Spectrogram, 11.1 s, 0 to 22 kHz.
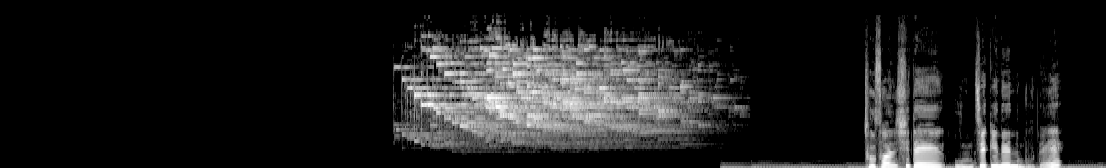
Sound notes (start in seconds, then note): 3.9 shimmering sound; 7.2 gentle music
